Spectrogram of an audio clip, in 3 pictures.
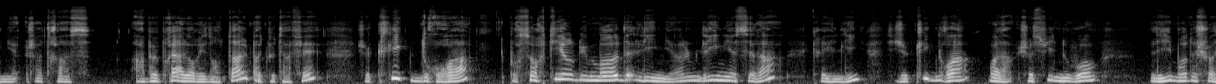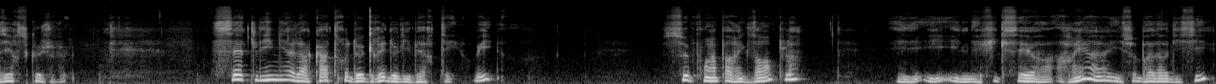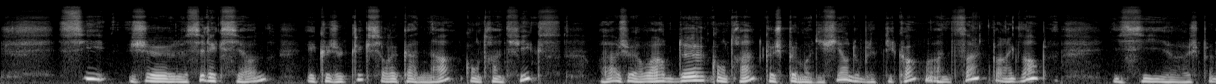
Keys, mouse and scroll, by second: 0.0 click, 1.7 click, 9.1 right click, 18.7 click, 22.7-24.6 drag, 29.2 click, 32.1 click, 33.5 KP_2, 33.8 KP_5, 34.1 KP_Enter, 36.2 click.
